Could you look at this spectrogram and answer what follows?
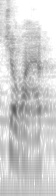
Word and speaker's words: Joab: Actually, is it Job or Joab? Sorry. Joab. Oh, sorry. It's Joab.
